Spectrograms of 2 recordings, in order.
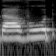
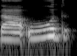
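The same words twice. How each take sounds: First: The middle consonant is a v sound. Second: A glottal stop comes before the u vowel. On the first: "वी के साथ पढ़ना दाऊद ये गलत है" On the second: "हमज़ा पेश लगाकर पढ़ना इसको दाऊद करके ये भी गलत है"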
